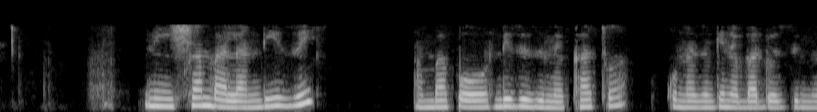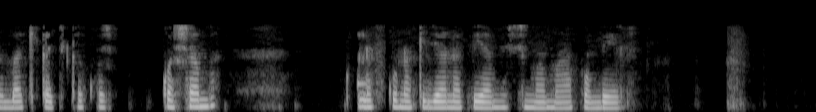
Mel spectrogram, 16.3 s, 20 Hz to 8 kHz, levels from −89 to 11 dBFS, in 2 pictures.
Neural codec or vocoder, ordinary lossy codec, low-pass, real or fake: none; AAC, 16 kbps; 7.2 kHz; real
